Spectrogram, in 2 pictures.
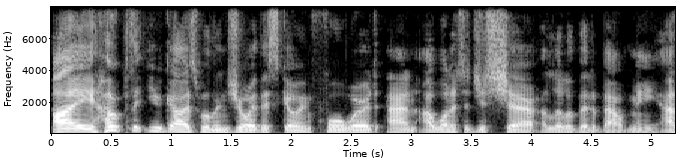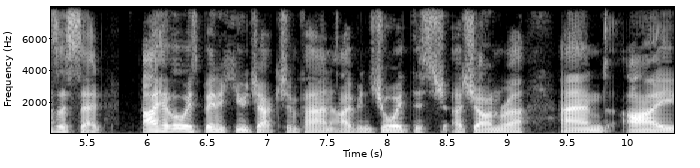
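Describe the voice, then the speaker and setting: Over a very clean recording with a silent background, a man speaks in a plain, everyday voice at a medium pitch and a moderate pace. The sound is dry and close with no echo, and his pitch varies in an ordinary way. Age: 30s. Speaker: podcast host. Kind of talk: casual monologue. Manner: rambling, conversational with fillers.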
